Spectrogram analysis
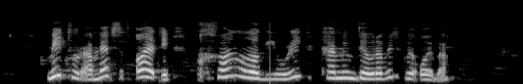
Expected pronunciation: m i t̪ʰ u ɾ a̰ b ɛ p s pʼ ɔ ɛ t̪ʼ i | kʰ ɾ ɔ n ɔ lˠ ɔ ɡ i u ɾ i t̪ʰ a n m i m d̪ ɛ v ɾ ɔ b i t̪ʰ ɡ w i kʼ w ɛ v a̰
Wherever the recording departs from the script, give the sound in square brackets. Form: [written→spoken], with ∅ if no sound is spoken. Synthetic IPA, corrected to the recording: m i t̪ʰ u ɾ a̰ [b→m] ɛ p s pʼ ɔ ɛ t̪ʼ i | kʰ ɾ ɔ n ɔ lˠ ɔ ɡ i u ɾ i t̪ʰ a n m i m d̪ ɛ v ɾ ɔ b i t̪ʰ ɡ w i [kʼ→qʼ] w ɛ [v→b] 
